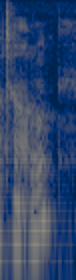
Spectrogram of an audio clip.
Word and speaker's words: tongue: So fun and rung, much and lung. That doesn't make a lot of sense in terms of the meaning of the words, but getting one of the vowels and pairing the, or even just the or a lung, a rung, a tongue, versus la, or lawn, long, law, long.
